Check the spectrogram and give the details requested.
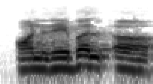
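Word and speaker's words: honour: से शुरू होते हैं, लेकिन इनका प्रोनाउंसिएशन में अंतर है। आवर पढ़ा जाता है, एयर पढ़ा जाता है, एरेस पढ़ा जाता है, ऑनरेबल ऑनरेरियम पढ़ा जाता है, ऑनर पढ़ा जाता है, आता है, इसलिए ऐन लगता है, ठीक है।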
